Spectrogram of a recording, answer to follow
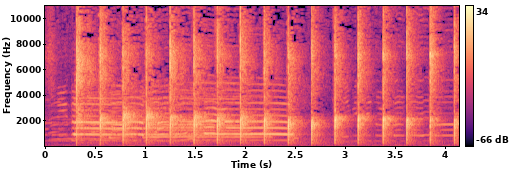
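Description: One person clapping their hands steadily, about six claps a second. Under the claps a held tone runs for the first half and then stops, and the claps stand out more after that.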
